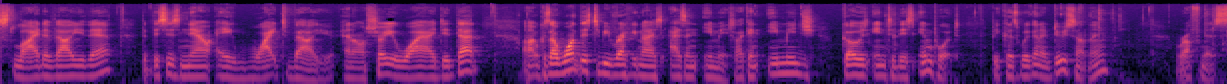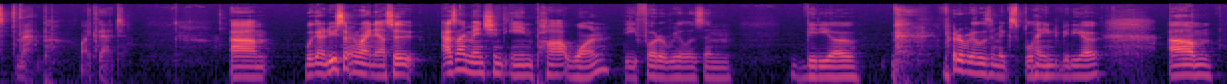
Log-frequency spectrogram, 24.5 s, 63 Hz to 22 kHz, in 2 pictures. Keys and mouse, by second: 2.5 Tab, 5.0 Tab, 8.8 Tab, 12.6 n, 13.1 Tab.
